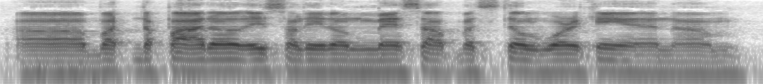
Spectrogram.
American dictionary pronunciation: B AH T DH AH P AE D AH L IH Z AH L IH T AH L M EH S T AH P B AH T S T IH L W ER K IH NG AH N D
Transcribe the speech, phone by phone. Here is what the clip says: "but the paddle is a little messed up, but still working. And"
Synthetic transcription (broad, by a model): B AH T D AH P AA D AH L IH S AH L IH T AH N M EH S AH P B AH T S T IH L W ER K IH NG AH N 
